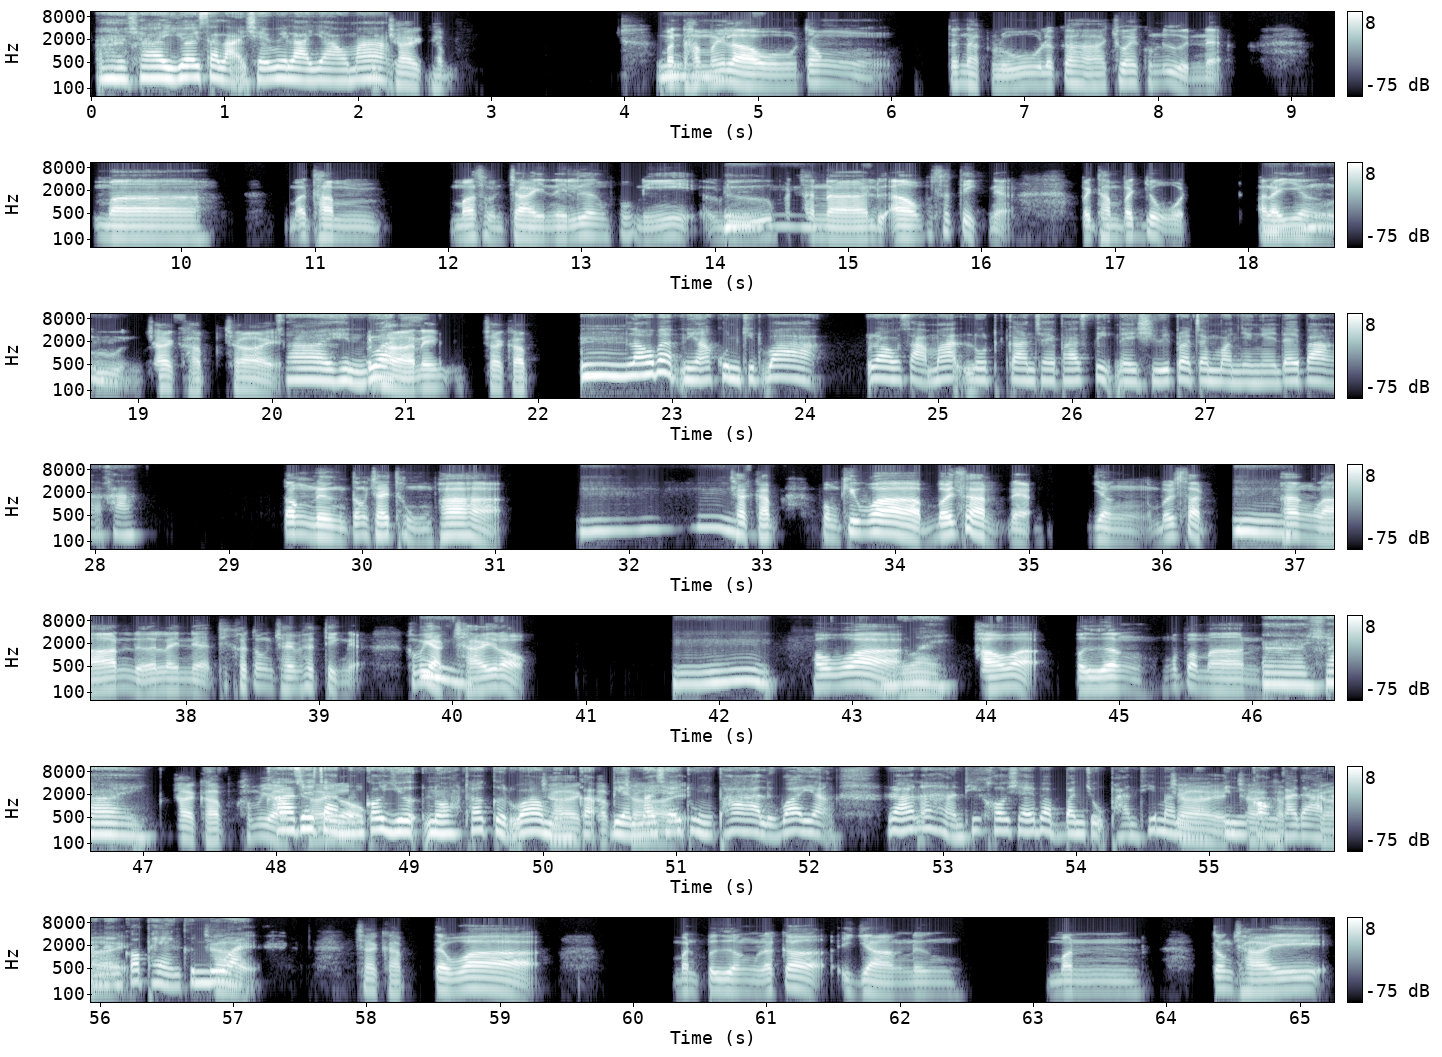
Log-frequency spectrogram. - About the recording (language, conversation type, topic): Thai, unstructured, ถ้าทุกคนช่วยกันลดการใช้พลาสติก คุณคิดว่าจะช่วยเปลี่ยนโลกได้ไหม?
- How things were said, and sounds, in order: tapping; other background noise; drawn out: "อือ"; stressed: "เปลือง"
